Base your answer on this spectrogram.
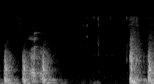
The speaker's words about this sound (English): I'll go ahead and knock on the door for you. We're gonna try this out.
